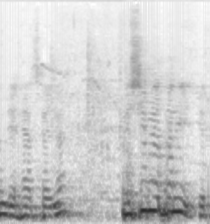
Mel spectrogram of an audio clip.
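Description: Only speech: a man speaking in Nepali, with a short pause about halfway through.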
